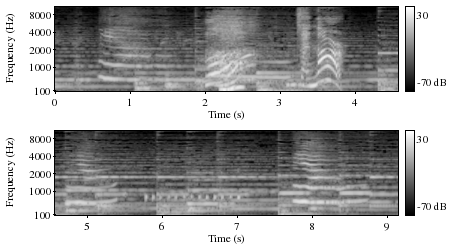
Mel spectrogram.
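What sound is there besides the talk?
frightened cat meowing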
